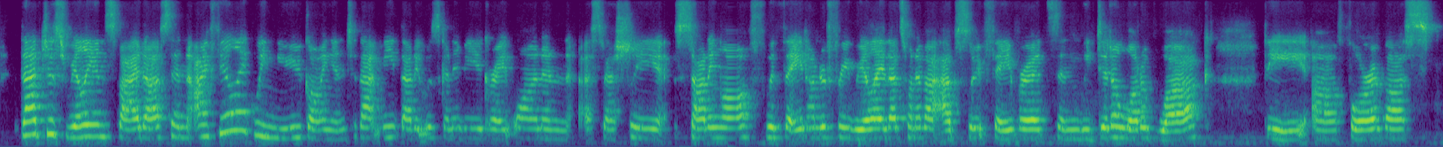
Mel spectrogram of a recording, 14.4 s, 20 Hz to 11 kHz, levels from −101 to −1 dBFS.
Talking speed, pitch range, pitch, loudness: 210 wpm, 215-245 Hz, 225 Hz, -24 LUFS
